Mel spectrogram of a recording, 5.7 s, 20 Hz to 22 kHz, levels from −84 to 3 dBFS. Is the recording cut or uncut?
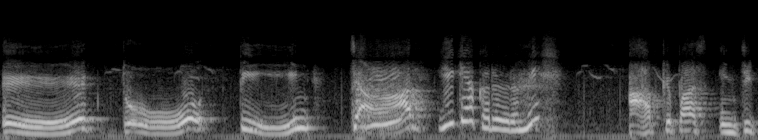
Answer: uncut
